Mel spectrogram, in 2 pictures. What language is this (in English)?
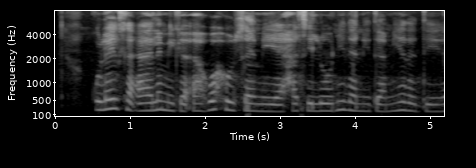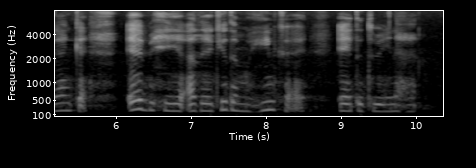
Somali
